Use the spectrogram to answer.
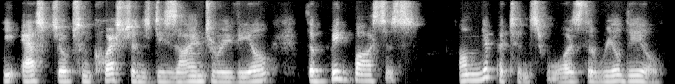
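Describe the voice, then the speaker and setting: Reading a rhyming storybook in cowboy dialect, a woman storyteller stretches out words for emphasis in a folksy way. Her voice is deep and warm, her pace measured.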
